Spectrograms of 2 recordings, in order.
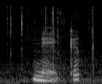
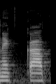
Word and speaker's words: Nekad: Kok naked? Bacanya nekat, soalnya modalnya nekat.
